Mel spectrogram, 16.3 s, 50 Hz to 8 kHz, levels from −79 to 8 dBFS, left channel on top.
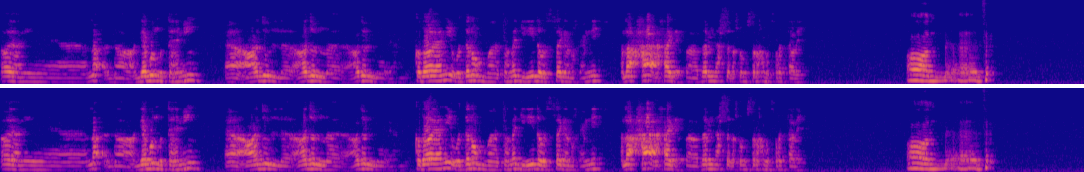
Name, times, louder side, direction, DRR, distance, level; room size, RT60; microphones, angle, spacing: voice 1, 0.0-3.0 3.4-5.9 6.2-9.0 9.3-12.0, equal, 50° right, -2 dB, 3.2 m, -28 dB
voice 2, 13.6-14.8, left 3 dB, 40° left, 3 dB, 2.3 m, -26 dB
12.0 x 6.3 x 3.0 m, 0.25 s
head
